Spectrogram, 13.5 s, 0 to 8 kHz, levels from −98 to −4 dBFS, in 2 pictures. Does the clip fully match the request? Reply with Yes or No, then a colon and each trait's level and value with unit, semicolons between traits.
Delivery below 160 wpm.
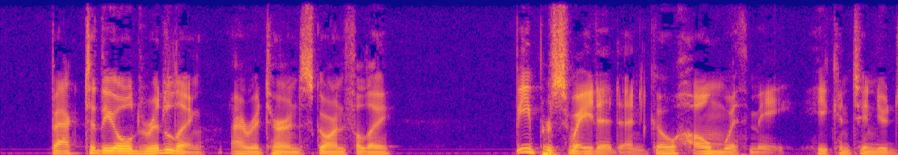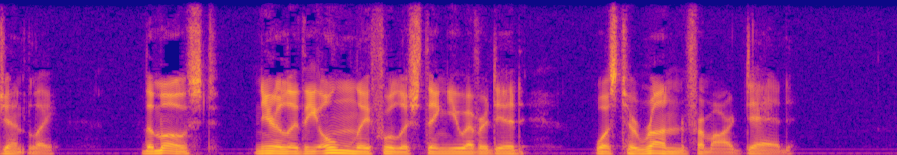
Yes: average, 150 wpm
